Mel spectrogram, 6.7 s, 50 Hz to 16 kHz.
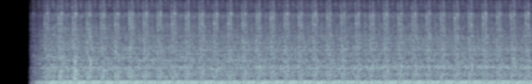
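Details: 6.1L SRT8 Hemi V8 with a random cylinder misfire. Uneven, loping idle with quick ticking around four per second; it idles and runs rough, and the cause is still unknown.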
